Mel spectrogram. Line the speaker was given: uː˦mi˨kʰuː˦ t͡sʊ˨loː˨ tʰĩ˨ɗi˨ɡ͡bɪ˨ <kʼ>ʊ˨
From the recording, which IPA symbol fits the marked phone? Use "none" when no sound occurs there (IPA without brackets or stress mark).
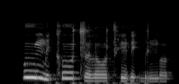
ŋ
